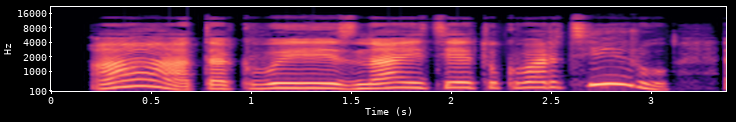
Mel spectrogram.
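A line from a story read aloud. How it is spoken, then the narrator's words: Joyful interrupting old woman. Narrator (Russian): радостно перебила его старушка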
